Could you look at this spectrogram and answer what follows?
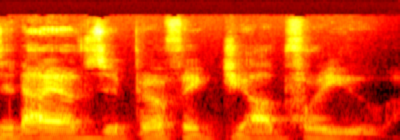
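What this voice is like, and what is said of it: Imitates another person's voice. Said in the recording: “good Michelle Roland impression”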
